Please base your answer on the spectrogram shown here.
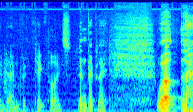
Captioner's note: faintly speaking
